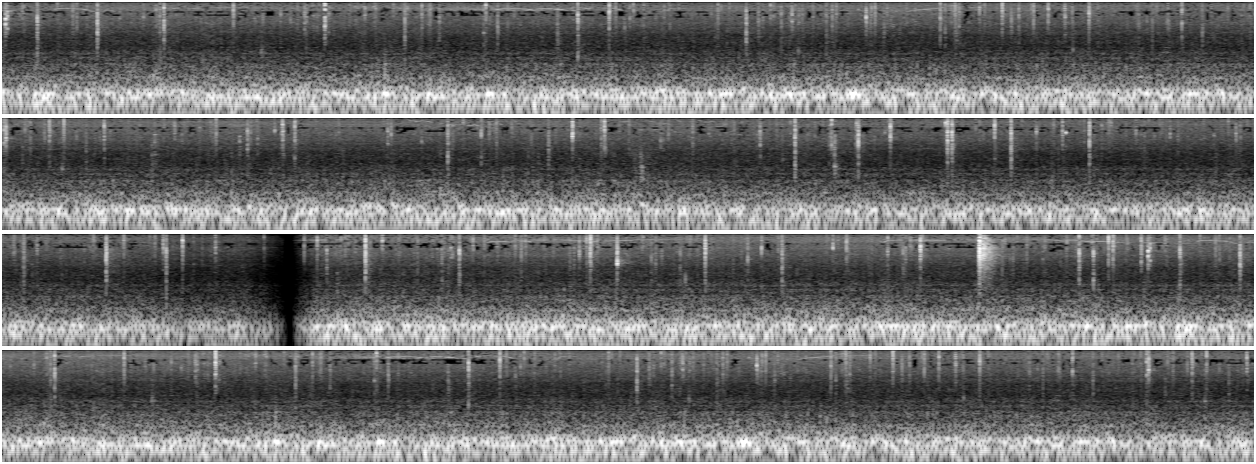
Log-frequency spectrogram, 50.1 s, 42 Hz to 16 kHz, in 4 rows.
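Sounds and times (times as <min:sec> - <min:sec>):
fire flames rumbling: 0:00.0 - 0:50.0
wood crackling and popping: 0:00.0 - 0:50.0.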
